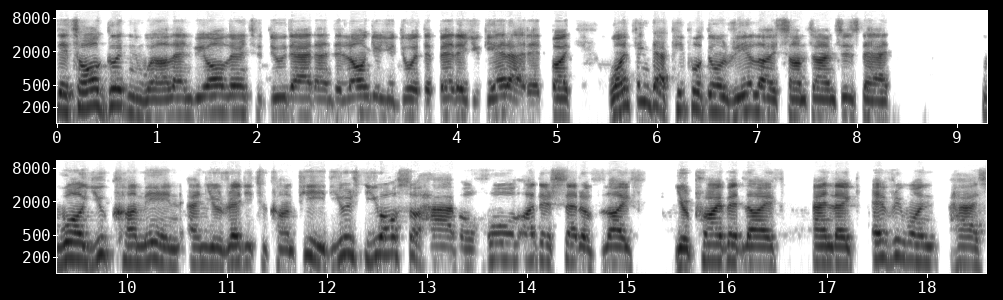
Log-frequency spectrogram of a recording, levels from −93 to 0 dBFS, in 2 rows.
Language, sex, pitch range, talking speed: English, male, 140-175 Hz, 190 wpm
